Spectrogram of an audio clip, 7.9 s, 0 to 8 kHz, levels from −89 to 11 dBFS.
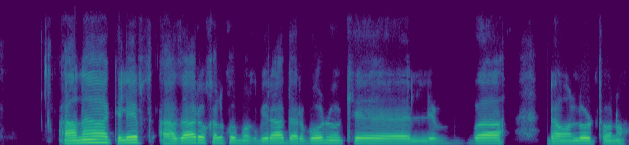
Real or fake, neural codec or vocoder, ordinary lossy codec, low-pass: fake; autoencoder, 48 kHz, 128 numbers a frame, DAC-VAE, trained on Japanese speech; Opus, 32 kbps; 7.2 kHz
